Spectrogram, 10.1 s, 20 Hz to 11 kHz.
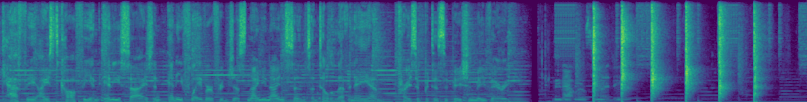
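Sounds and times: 
speech: 0:00.1 - 0:07.1
hand claps marking commercial break: 0:07.4 - 0:09.7.

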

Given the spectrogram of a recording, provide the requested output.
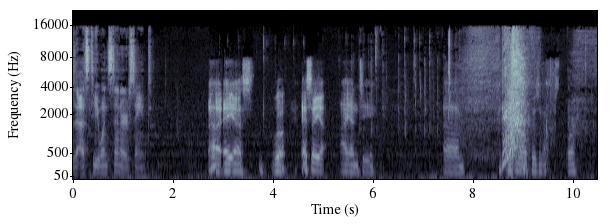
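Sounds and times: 
speech: 0:00.0 - 0:01.6, 0:02.7 - 0:06.1, 0:07.4 - 0:10.2
sneeze: 0:08.5 - 0:09.2.

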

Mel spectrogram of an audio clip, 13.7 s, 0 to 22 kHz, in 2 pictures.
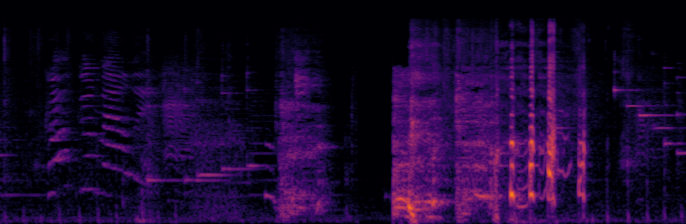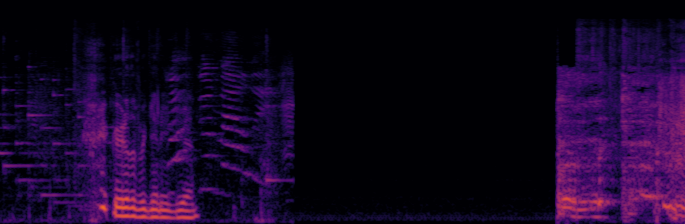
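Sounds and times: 
faint tonal sound: 0:00.0 - 0:12.9
young child coughing: 0:02.8 - 0:05.3, 0:12.5 - 0:13.7
speech: 0:08.0 - 0:08.9.

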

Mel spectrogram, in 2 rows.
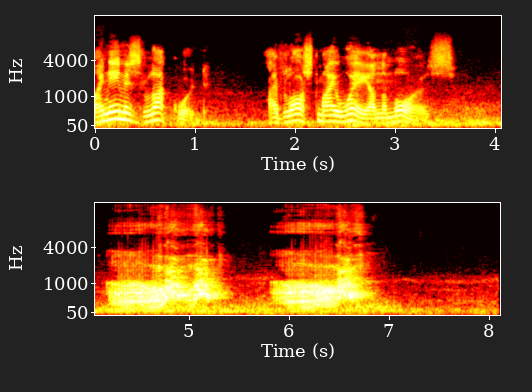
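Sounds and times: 
speech: 0:00.0 - 0:05.2
dog growling ominously: 0:04.2 - 0:07.0.

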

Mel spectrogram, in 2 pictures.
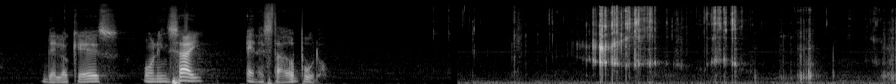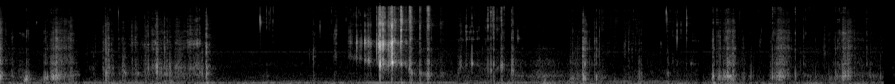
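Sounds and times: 
speech: 0:00.4 - 0:03.3
crisp potato chip being chewed: 0:04.6 - 0:17.8.

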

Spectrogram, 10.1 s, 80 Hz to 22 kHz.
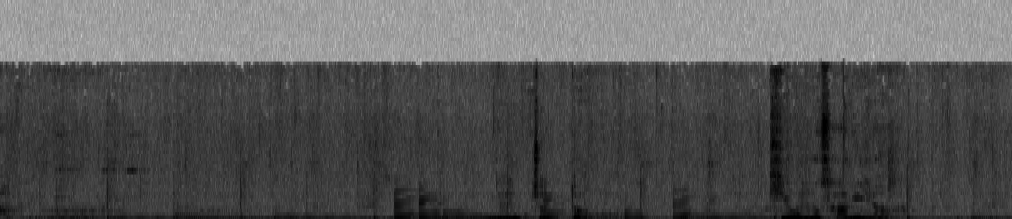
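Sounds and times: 
steady rain pattering on a hard surface on a cold day: 0:00.0 - 0:10.1
speech: 0:05.4 - 0:06.0, 0:07.8 - 0:09.1.

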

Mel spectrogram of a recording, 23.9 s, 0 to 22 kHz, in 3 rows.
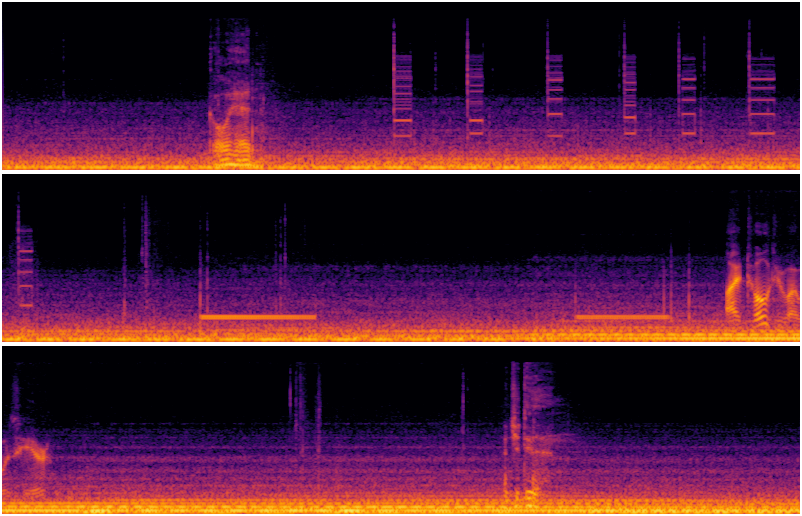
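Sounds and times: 
low rumble: 0:00.0 - 0:23.9
speech: 0:02.1 - 0:02.7, 0:15.3 - 0:16.6, 0:21.0 - 0:21.6
telephone ringing tone: 0:10.0 - 0:11.1, 0:13.7 - 0:14.7
touch-tone telephone dialing beeps: 0:10.0 - 0:11.1.

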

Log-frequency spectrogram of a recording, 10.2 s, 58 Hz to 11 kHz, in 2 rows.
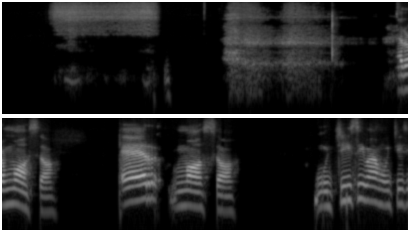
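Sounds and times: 
deep breath taken during guided exercise: 0:00.6 - 0:02.1, 0:02.7 - 0:04.9
speech: 0:05.0 - 0:05.8, 0:06.6 - 0:08.1, 0:09.0 - 0:10.1.

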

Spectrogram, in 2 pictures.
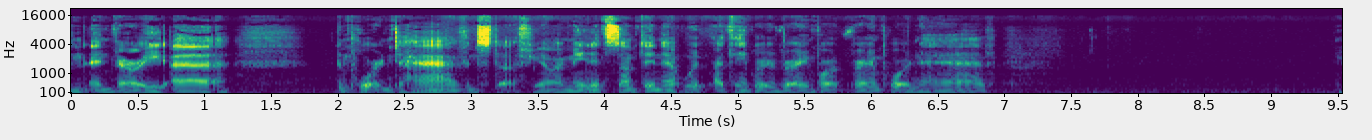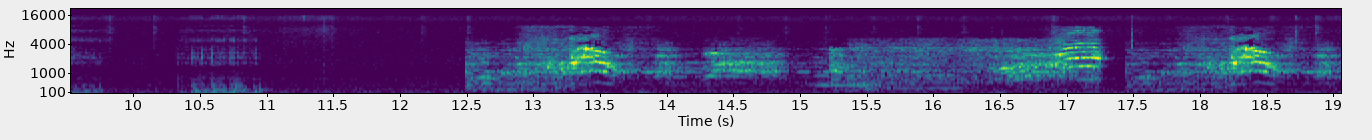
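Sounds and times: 
low steady hum: 0:00.0 - 0:19.0
speech: 0:00.1 - 0:07.2, 0:10.4 - 0:11.1
cats meowing and yowling in a video on a TV: 0:12.8 - 0:15.1, 0:16.2 - 0:19.0.

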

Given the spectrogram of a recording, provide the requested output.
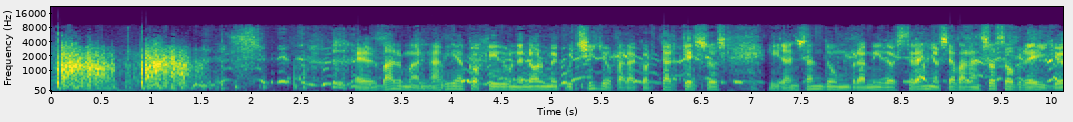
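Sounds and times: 
loud gunshots with rumbling echo: 0:00.0 - 0:01.7
laughter: 0:01.4 - 0:10.1
speech: 0:01.9 - 0:10.1.

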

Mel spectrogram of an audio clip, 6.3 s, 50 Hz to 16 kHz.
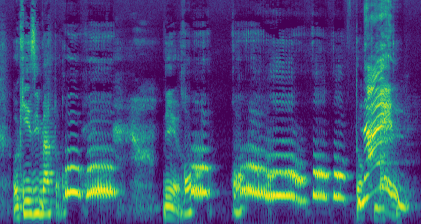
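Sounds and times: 
speech: 0:00.2 - 0:01.4, 0:02.4 - 0:03.9, 0:05.4 - 0:06.2
person imitating a pigeon's cooing: 0:00.8 - 0:01.9, 0:02.7 - 0:06.2.

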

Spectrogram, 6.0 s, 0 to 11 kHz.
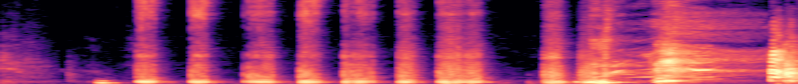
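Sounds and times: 
speech: 0:00.7 - 0:01.1
rhythmic mouth-made fart noises imitating a tune: 0:01.0 - 0:04.8
laughter: 0:04.5 - 0:05.9.

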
